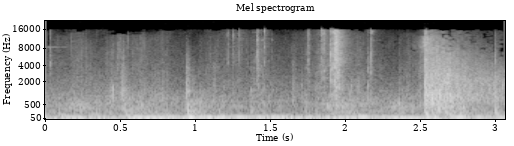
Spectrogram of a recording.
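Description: A pistol clicks as it is reloaded.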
